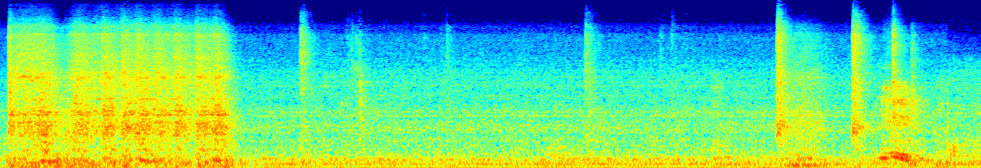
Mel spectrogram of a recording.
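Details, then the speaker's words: Third-gen car (trans-swap project, bell housing refitted) after sitting about a month and a half: about two seconds of laboured cranking that never catches, then quiet; battery went dead from sitting, too flat to start. No-start cranking from dead battery. "right currently battery went dead from sitting here for so long"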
